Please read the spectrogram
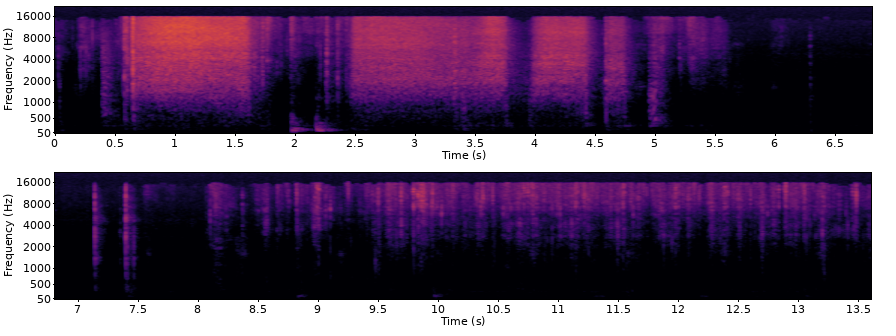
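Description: Faint scraping and rubbing of laptop parts being handled, in a few short bursts, with a soft knock about two seconds in; then near silence with a few faint clicks.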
